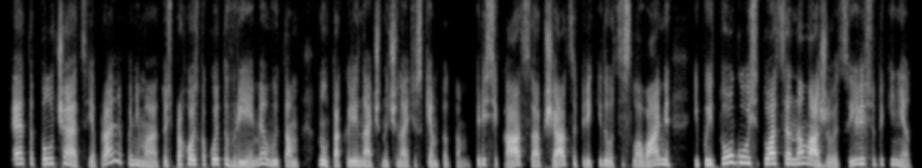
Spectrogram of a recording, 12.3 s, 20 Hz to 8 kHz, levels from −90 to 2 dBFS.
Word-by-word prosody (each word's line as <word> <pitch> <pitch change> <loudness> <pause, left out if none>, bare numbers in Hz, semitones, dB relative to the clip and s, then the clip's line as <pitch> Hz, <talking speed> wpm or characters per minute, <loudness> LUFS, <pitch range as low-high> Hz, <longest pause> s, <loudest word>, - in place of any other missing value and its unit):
это 250 +1 +2
получается. 240 - +1
Я 155 - -4
правильно 315 - 0
понимаю? 180 - -3
То 165 - -7
есть 180 - -6
проходит 220 +1 +2
какое-то 230 +3 0
время, 180 +5 -1
вы 195 -1 0
там, 180 -3 -3 0.3
ну, 205 -4 +1
так 175 +3 0
или 185 -1 +2
иначе, 180 0 -1
начинаете 175 +1 -3
с - - -6
кем-то 165 -3 -4
там 185 +4 -16
пересекаться, 205 -3 +1
общаться, 190 +3 +2
перекидываться 185 +1 -3
словами, 190 +5 +1 0.3
и 195 - -2
по 210 - +1
итогу 290 +4 +2
ситуация 250 0 +3
налаживается 180 - +2
или 240 +4 +2
всё-таки 225 -1 -7
нет? 190 -9 -4
195 Hz, 155 wpm, -22 LUFS, 175-235 Hz, 0.3 s, ситуация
